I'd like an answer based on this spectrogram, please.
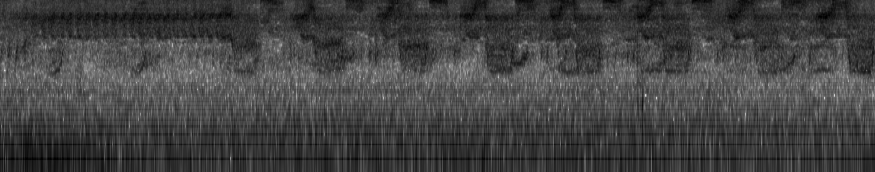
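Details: Cicadas in a forest buzz in high, shrill pulses that swell and fade about twice a second over a low rumble.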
